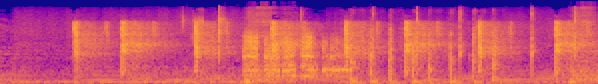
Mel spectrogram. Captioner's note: claws clacking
